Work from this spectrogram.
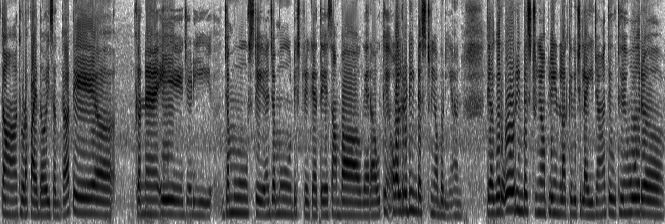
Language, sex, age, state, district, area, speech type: Dogri, female, 30-45, Jammu and Kashmir, Udhampur, urban, spontaneous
